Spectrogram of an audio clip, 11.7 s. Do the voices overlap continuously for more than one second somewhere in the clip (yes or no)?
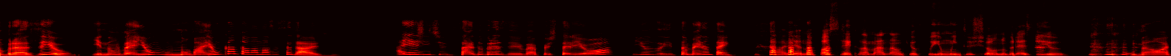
no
